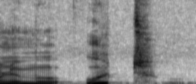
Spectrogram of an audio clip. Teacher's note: le T est toujours prononcé en français mauricien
